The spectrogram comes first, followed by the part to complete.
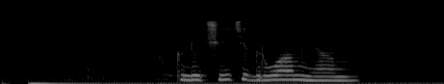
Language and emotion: Russian, neutral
